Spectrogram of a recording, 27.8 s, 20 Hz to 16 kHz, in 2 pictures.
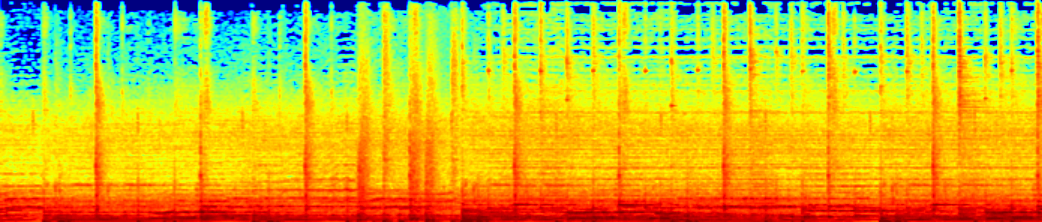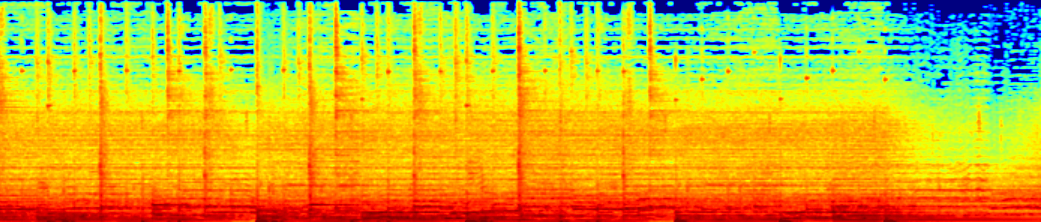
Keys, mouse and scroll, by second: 1.1 click, 2.3 click, 4.0 click, 4.9 click, 5.4 drag, 7.2 drag, 8.1 click, 9.0 click, 10.3 click, 12.5 click, 13.4 click, 14.5 click, 15.8 click, 16.7 click, 17.6 click, 19.0 click, 21.1 click, 22.2 drag, 22.7 drag, 24.6 drag, 25.5 drag, 26.6 click, 27.6 n.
